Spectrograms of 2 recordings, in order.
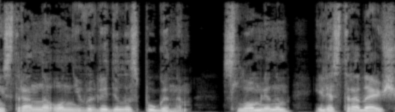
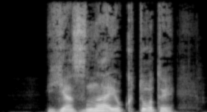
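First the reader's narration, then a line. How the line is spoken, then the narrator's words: Sudden young man's exclamation. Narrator (Russian): неожиданно воскликнул юноша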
